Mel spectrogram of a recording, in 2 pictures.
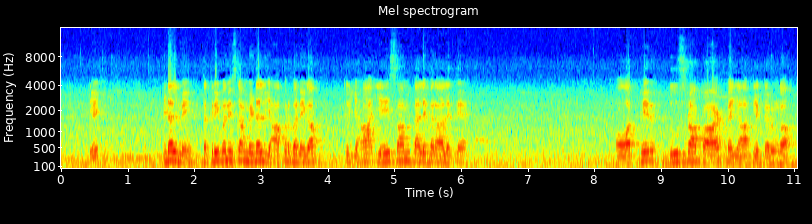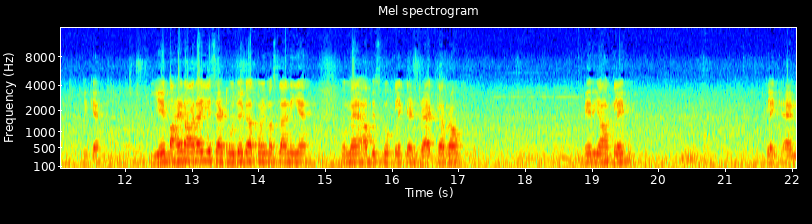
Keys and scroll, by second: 0.7 space, 11.6 space.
